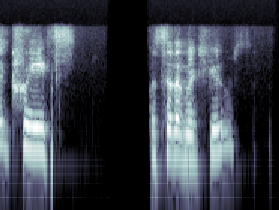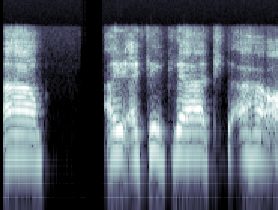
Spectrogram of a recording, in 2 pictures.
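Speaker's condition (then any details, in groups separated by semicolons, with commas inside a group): Cerebral palsy; hamstring releases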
